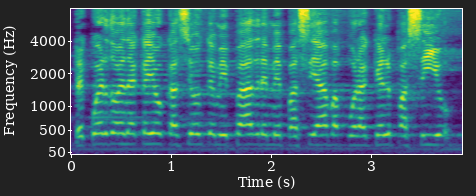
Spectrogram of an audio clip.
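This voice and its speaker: Young man, high and flat delivery, earnest testimony, echoing hall with faint music behind. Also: moderate pace. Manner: earnest, retelling with repeated phrases. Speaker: person giving a testimony. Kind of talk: spoken religious testimony.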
